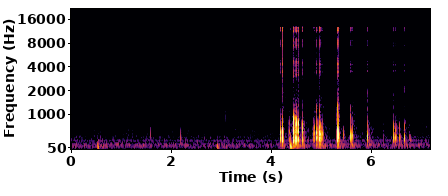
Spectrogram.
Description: お腹の音です / 空腹時のお腹の音＞＜；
